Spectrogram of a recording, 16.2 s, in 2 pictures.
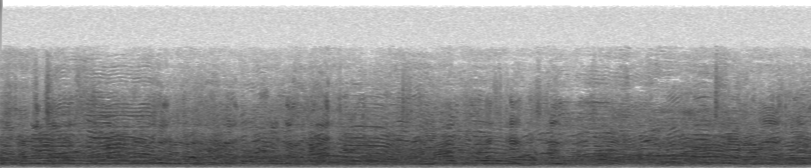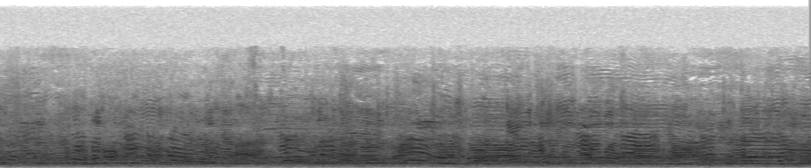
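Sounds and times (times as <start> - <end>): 
unruly crowd: 0.0 - 16.2.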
